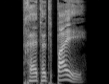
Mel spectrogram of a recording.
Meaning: second-person plural subjunctive II of beitreten
- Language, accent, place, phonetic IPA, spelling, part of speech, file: German, Germany, Berlin, [ˌtʁɛːtət ˈbaɪ̯], trätet bei, verb, De-trätet bei.ogg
